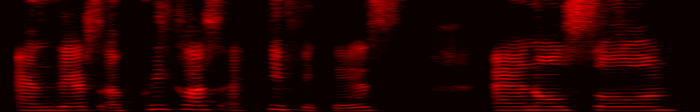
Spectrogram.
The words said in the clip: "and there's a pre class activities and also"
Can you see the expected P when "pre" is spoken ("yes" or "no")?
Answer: yes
